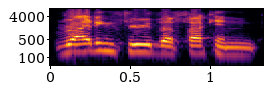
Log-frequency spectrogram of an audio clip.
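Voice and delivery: normal talking voice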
